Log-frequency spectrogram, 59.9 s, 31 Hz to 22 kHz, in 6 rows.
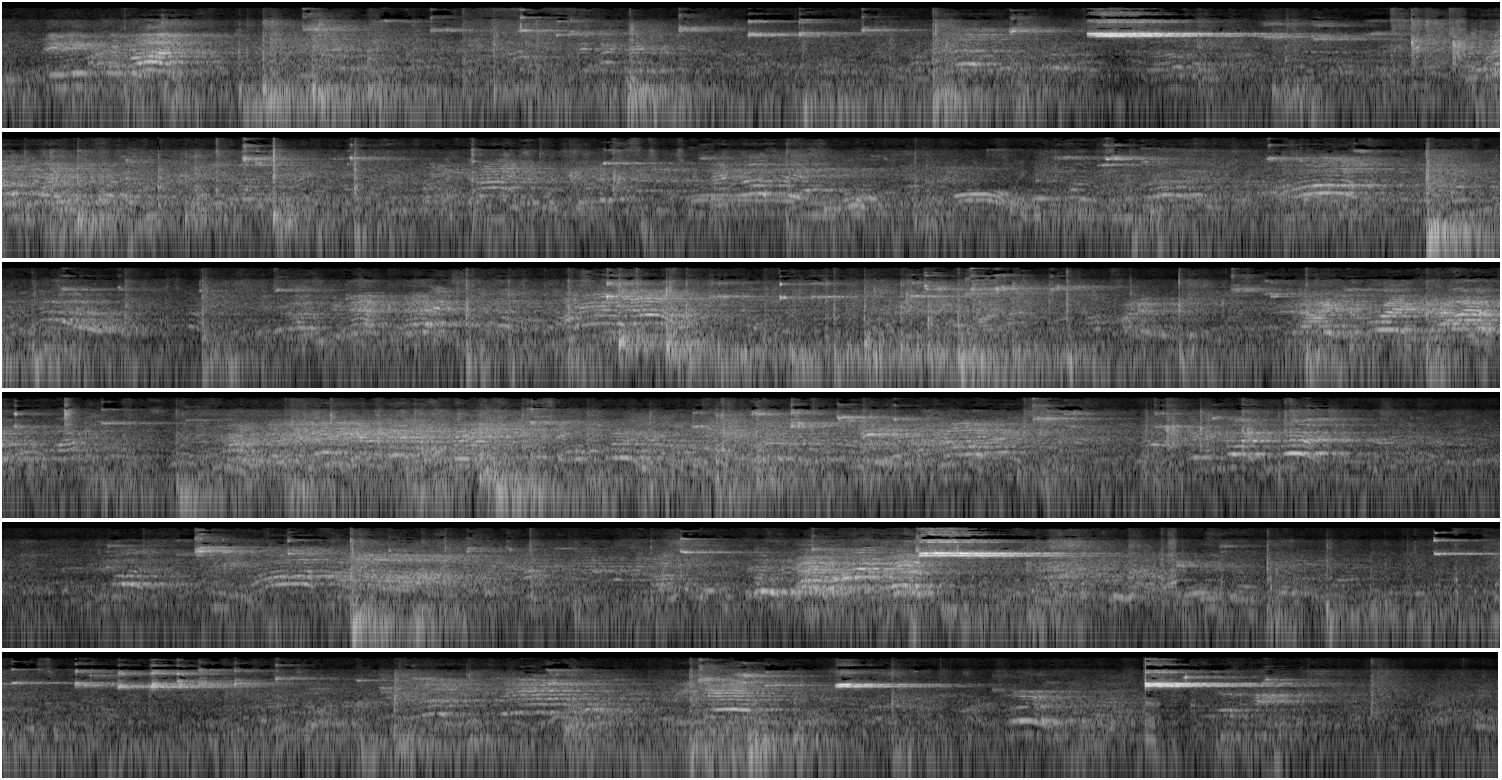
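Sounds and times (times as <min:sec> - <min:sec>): echoing indistinct chatter: 0:00.0 - 0:59.9.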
